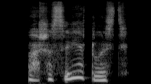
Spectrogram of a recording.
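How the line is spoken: Whispered greeting. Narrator (Russian): приветствовали перешептываниями

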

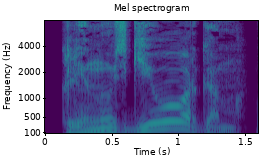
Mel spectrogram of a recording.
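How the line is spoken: Exclaimed. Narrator (Russian): воскликнул мистер Рэндалл

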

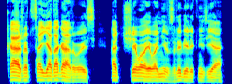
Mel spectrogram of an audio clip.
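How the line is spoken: Grumbling. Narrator (Russian): проворчал Святославич

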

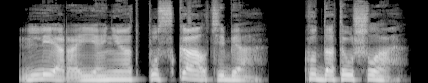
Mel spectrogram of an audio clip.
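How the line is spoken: Hoarse angry growl. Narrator (Russian): Прорычал он хриплым, гневным голосом

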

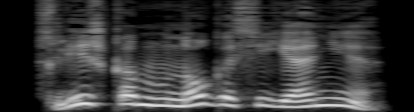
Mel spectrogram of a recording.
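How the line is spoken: Grumble. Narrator (Russian): пробурчал Тенечек

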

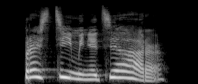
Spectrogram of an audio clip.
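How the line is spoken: Shrieking at full volume. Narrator (Russian): визжала во все горло Люсия

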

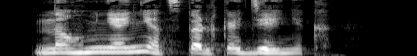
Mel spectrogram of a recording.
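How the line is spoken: Frustrated growl. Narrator (Russian): Рыкнула я

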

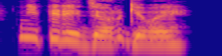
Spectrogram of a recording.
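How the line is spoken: Snorting reply. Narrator (Russian): хмыкнула в ответ жрица

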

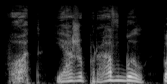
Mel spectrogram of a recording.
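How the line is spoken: Student's whisper. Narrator (Russian): послышался шепот кого-то из учеников

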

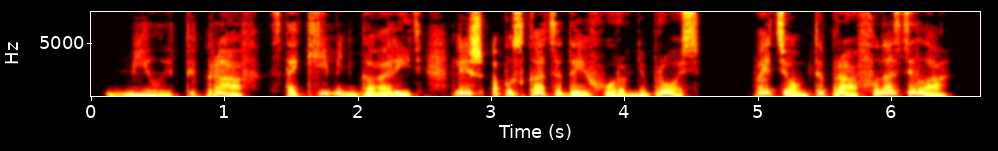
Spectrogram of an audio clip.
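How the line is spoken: Rapid whisper. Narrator (Russian): я быстро зашептав

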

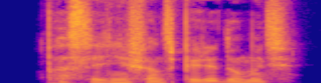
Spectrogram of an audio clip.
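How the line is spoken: Whisper. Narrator (Russian): шепнул я

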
